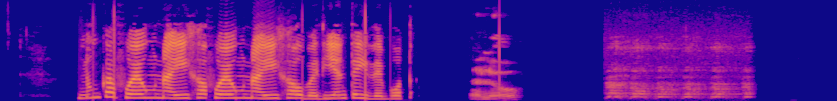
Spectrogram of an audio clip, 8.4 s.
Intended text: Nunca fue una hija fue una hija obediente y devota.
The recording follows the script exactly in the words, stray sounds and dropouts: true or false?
false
